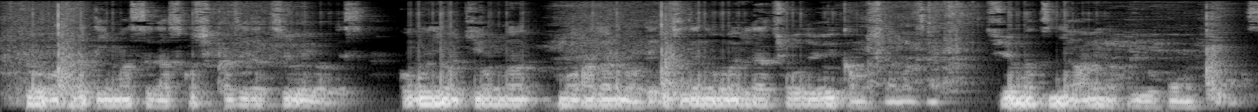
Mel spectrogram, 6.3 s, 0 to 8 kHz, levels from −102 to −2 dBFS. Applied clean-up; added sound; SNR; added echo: classical method WPE with log-MMSE.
